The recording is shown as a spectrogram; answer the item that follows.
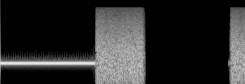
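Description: A steady, single-pitched test-pattern bleep of the kind that goes with TV colour bars. About a second in it cuts off into a half-second burst of TV static hiss.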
